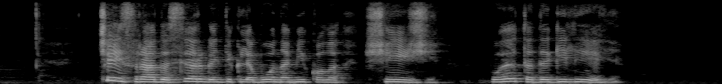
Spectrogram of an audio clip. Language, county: Lithuanian, Klaipėda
